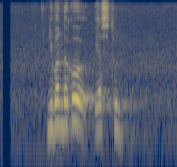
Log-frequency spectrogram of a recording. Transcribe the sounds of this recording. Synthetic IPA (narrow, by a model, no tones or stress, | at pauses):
nibʌnd̪ʱʌkojast̪ʰul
